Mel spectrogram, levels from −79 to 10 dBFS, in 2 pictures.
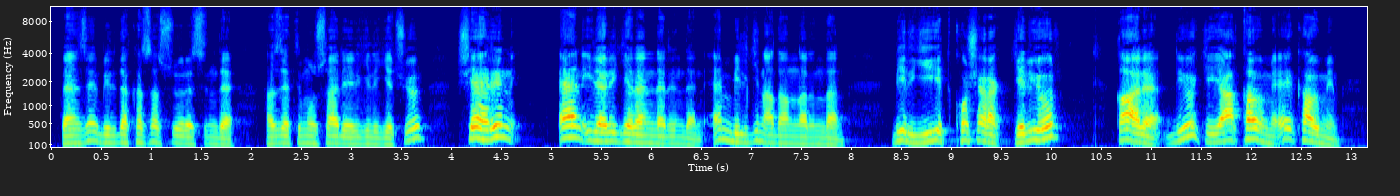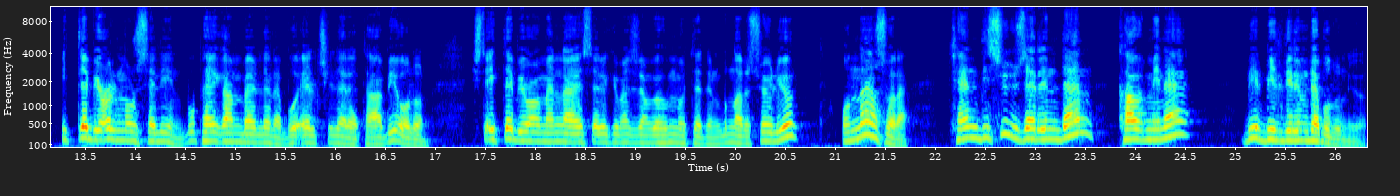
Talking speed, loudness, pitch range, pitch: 115 wpm, -26 LUFS, 130-190 Hz, 155 Hz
